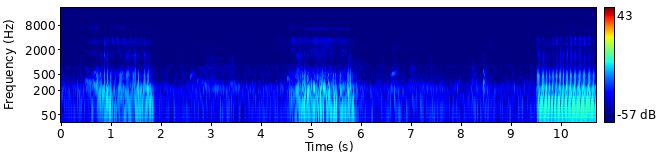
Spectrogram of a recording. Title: TIKTOK DOG. Каплер король храпа .Capler is the king of snoring.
